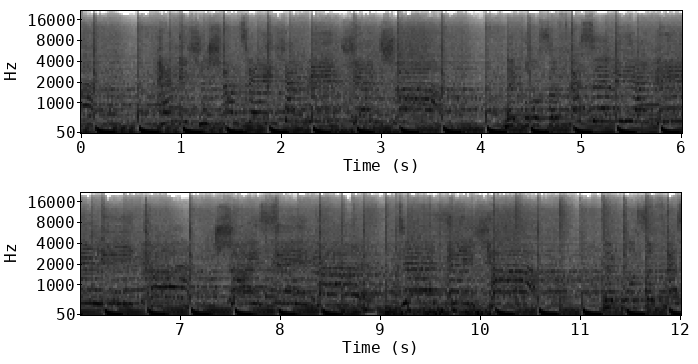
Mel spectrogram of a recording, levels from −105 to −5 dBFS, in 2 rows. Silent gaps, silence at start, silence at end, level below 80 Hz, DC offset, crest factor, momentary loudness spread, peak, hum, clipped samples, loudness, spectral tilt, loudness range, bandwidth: none; 0 s; 0 s; -12 dBFS; under 0.1%; 8 dB; 2 LU; 0 dBFS; none; under 0.1%; -9 LUFS; -4 dB/octave; 0 LU; 20 kHz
